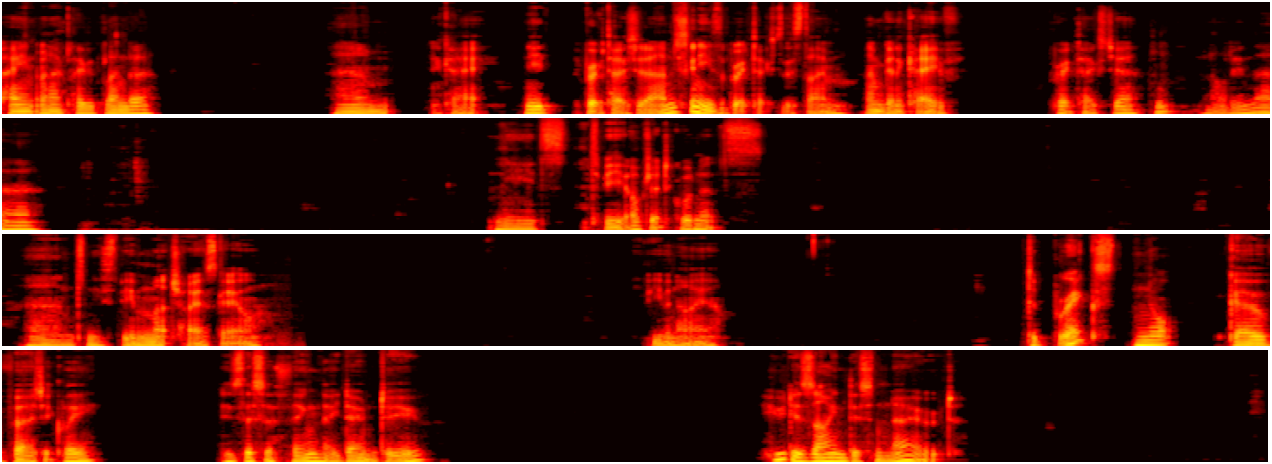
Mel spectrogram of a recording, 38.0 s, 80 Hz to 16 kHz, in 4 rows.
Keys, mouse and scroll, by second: 0.2-1.6 middle drag, 1.6 click, 2.4-5.0 middle drag, 5.0 shift+a, 8.5 alt+click, 9.4 middle click, 10.0 ctrl+shift+click, 10.3-11.4 middle drag, 11.4-12.0 scroll up 4, 12.9 scroll down 3, 13.1-13.5 middle drag, 13.5-14.0 scroll down 6, 14.1-15.3 middle drag, 15.3 click, 17.4-18.2 middle drag, 18.2 scroll up 1, 18.4 middle click, 18.7-19.2 scroll up 7, 20.0-23.0 drag, 23.1-24.7 drag, 24.7-25.1 scroll up 3, 25.5 scroll down 1, 27.6-30.7 middle drag, 32.5-35.6 middle drag, 36.0 click.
